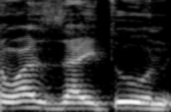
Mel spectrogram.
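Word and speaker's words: والزيتون: আবার দেখেন ওয়াজ জাইতুন, এখানেও কিন্তু লামটা উচ্চারণ হয়নি, আর শুধু আলিফটা উচ্চারণ হয়েছে। ওয়াজ জাইতুন, ওয়াও আর আলিফটা উচ্চারণ হয়েছে যার সাথে, লাম উচ্চারণ হয়নি।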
